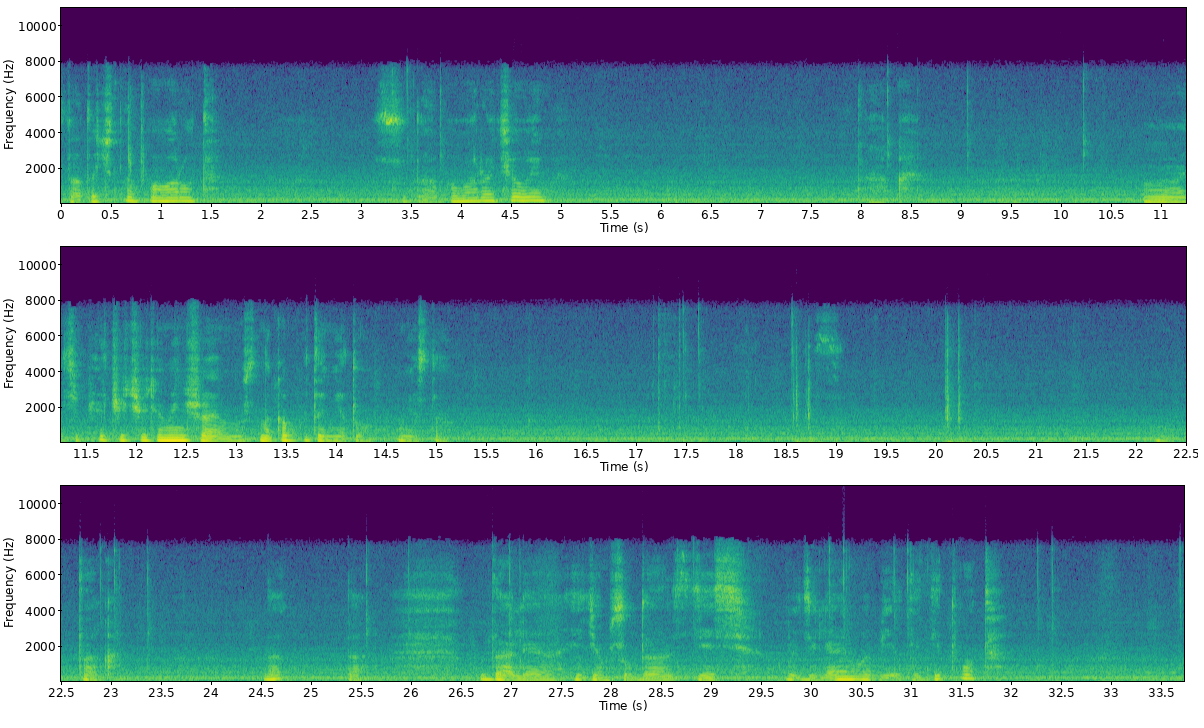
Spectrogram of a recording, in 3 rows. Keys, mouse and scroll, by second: 3.6-6.6 middle drag, 8.2 scroll down 2, 8.9-10.4 middle drag, 10.4 scroll up 2, 17.2 click, 18.4 s, 23.1-27.3 middle drag, 27.3-28.4 scroll up 2, 28.4 click, 29.9-32.2 drag, 33.5-33.7 drag.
